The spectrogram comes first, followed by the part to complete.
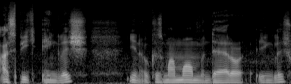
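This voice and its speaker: A fairly low-pitched man with a Dutch accent at a fairly quick pace. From Netherlands, Rotterdam. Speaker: vlogger. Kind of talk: casual monologue. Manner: casual, conversational.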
